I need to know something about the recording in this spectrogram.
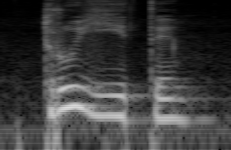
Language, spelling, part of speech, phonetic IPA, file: Ukrainian, труїти, verb, [trʊˈjite], Uk-труїти.ogg
- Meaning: to poison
